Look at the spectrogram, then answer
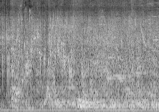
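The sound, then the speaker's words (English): A phone is hurled across a room and smashes with a loud, harsh crash, followed by about two seconds of dense, noisy clattering and rattling debris. No one speaks. “I'm going to throw my phone. I'm going to whip it across the room.”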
